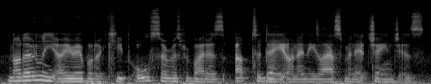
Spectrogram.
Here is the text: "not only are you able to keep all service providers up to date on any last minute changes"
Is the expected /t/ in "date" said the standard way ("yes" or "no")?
no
